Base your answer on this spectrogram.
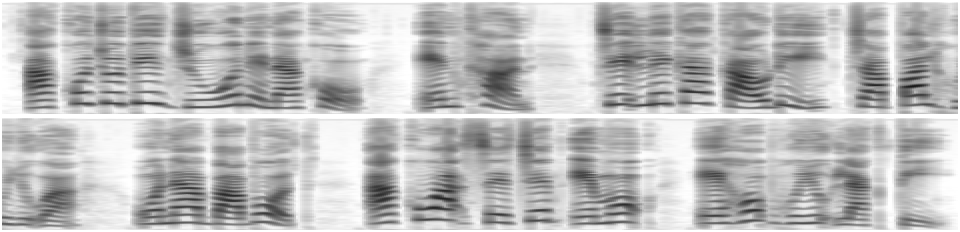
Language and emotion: Santali, neutral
